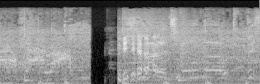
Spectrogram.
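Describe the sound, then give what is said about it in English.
A harsh, distorted metalcore scream, the vocalist's real scream, roars loudly over pounding drums and dense heavy music. It is broken by a brief moment of silence before the screaming resumes. “That is his real scream.”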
